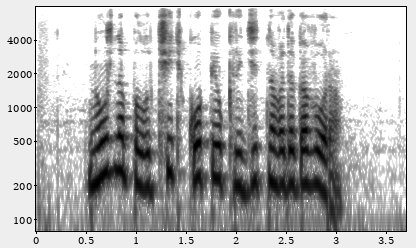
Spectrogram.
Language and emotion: Russian, neutral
